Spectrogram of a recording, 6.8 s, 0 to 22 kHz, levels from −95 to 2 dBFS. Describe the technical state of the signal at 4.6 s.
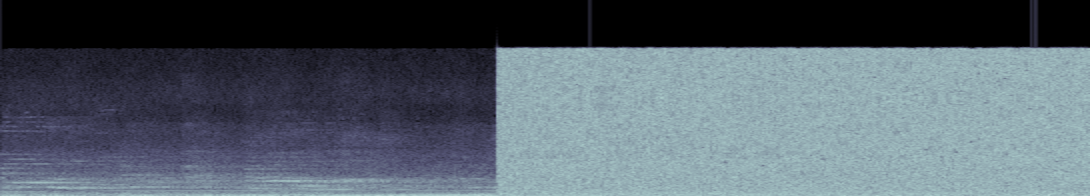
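At 4.6 s the wrong sample width fault (3.1 s to the end) is active: 32-bit samples read as 16-bit. This produces loud broadband noise, half speed and an octave lower, with a dense waveform and a smeared spectrogram.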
